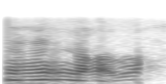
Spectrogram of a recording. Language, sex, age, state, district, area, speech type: Assamese, male, 45-60, Assam, Morigaon, rural, conversation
